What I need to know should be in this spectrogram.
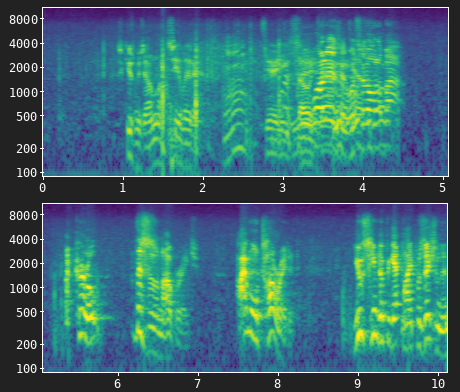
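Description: A middle-aged man speaks loudly with animation.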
